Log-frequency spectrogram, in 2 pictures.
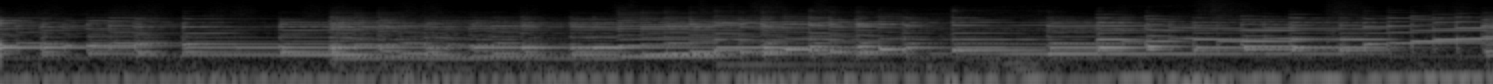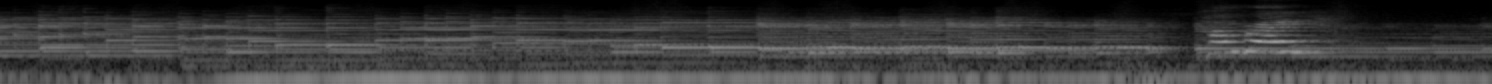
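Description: Piano accompaniment for a ballet barre exercise playing at a steady tempo, chord after chord. A brief louder sound cuts in just before the end.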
